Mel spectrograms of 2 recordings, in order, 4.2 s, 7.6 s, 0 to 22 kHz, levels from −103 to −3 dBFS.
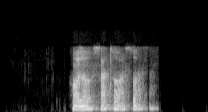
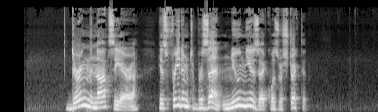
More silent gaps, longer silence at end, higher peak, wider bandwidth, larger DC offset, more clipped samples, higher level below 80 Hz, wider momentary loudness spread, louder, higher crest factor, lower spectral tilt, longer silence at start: neither; second, 1 s vs 1.45 s; about the same, -2 dBFS vs 0 dBFS; second, 4.1 kHz vs 17 kHz; neither; neither; second, -58 dBFS vs -52 dBFS; first, 17 LU vs 8 LU; second, -20 LUFS vs -11 LUFS; first, 20 dB vs 14 dB; first, -6.5 dB/octave vs -3.5 dB/octave; about the same, 1.45 s vs 1.35 s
